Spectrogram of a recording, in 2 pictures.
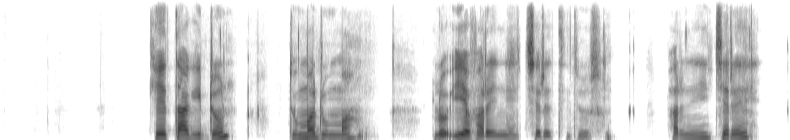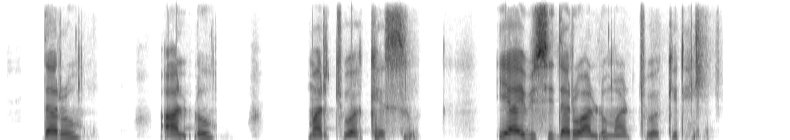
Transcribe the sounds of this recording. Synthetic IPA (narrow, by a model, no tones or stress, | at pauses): kʰe̞ːt̪ːaːɡɪd̪ːɔn | d̪̥ʊmːɐd̪ʊmːɐ | lɔʔɪjɐfɐɾɛɲːiːt͡ʃːɛɾɛt̪ʰːɪd̪oːs | fɐɾɛɲːiːt͡ʃːɛɾɛ | d̪ɐɾɔ | ʔa̰ːlʔɔ | mɐɾt͡ʃʼːʊwɐkːes | ʔɪɐjbɪsːɪd̪ɐɾɔaːlʔɔmɐɾt͡ʃʼːʊɛkːɪd̪ɛ̥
